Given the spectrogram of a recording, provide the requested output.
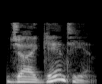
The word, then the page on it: gigantean: British English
